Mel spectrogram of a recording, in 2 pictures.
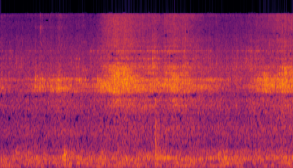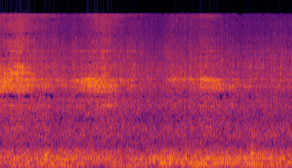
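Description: Chicken in a tomato and yogurt masala sizzling in a nonstick frying pan while a wooden spatula stirs and scrapes through it. The hiss swells and fades several times with the stirring.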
